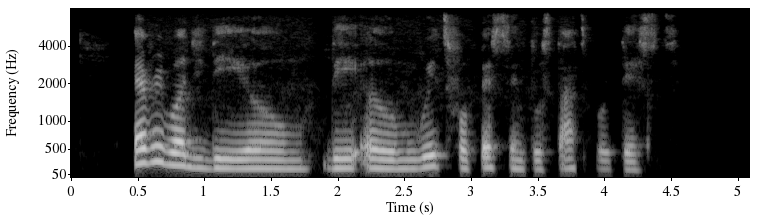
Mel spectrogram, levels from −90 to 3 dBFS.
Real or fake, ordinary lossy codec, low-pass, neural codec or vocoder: real; none; 7.2 kHz; none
